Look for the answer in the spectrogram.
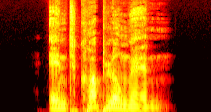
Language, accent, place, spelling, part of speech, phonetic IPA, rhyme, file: German, Germany, Berlin, Entkopplungen, noun, [ɛntˈkɔplʊŋən], -ɔplʊŋən, De-Entkopplungen.ogg
- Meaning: plural of Entkopplung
